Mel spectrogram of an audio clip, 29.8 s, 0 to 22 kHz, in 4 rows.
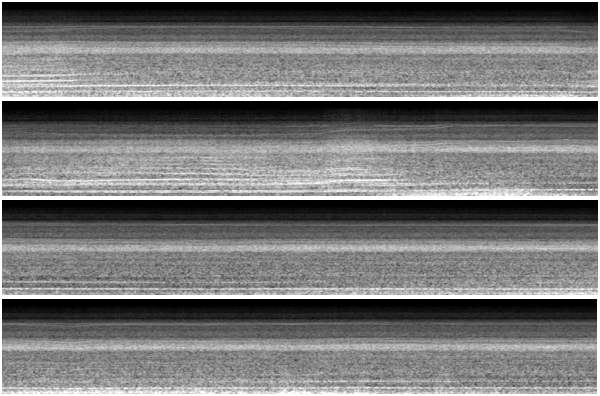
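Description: MJX Bugs 3 quadcopter's four brushless motors and propellers, running on a 2S battery and heard from the camera mounted under the drone, making a steady buzzing whine. About seven seconds in the pitch drops as the throttle is eased back, then climbs again around twelve seconds in and holds steady.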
